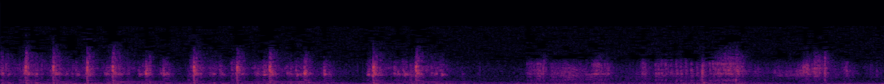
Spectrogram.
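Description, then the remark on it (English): Rapid, evenly spaced mechanical clacks of a typewriter as someone sits down to get writing on paper, the keystrokes running into a denser, busier burst of typing toward the end, with no voices. “You finish the book, get out of bed hurriedly, and sit down at your typewriter.”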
